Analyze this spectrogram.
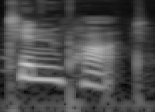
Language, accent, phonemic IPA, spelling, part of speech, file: English, General American, /ˈtɪnˌpɑt/, tin-pot, adjective / noun, En-us-tin-pot.ogg
- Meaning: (adjective) 1. Of inferior quality; shoddy 2. Insignificant or minor, especially in an amusing and petty manner; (noun) A tin-pot dictator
